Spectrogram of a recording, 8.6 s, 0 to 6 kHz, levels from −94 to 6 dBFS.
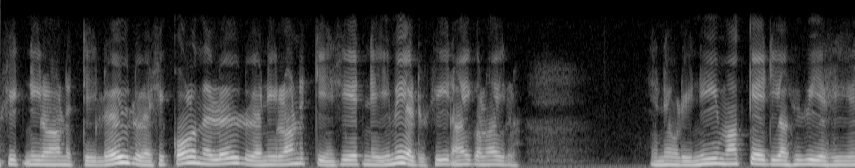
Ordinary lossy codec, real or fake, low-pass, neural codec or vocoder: none; real; 5.4 kHz; none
